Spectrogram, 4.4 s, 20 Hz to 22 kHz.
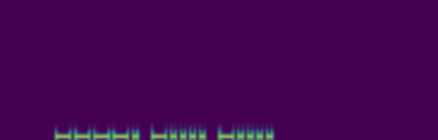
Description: Morse code, heard as a keyed tone, about 25 wpm, 700 Hz. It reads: 966
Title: Numbers - 3-Digit 25wpm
